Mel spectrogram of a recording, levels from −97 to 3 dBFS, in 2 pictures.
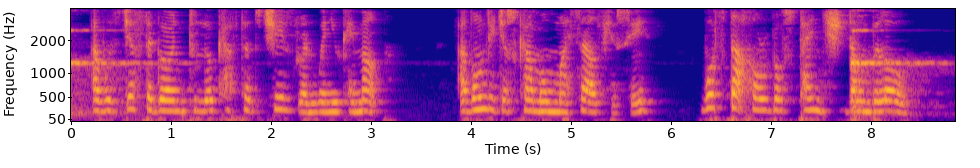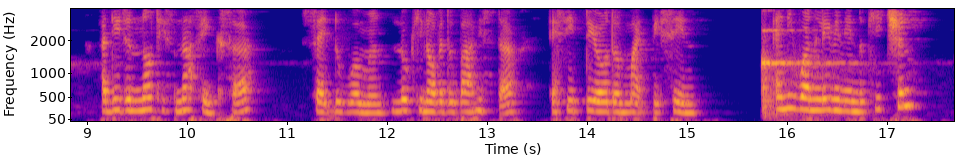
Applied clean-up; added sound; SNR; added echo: classical method WPE with log-MMSE.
